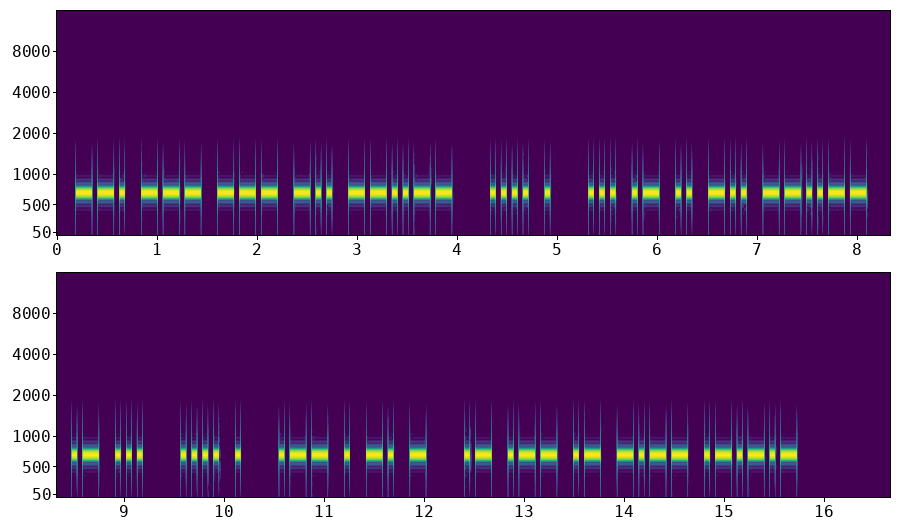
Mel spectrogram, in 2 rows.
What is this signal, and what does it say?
Morse code, heard as a keyed tone, about 22 wpm, 700 Hz. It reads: GOOD, HE SAID, AS HE WENT AWAY.
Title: Sentences from Top 600 Words 22wpm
